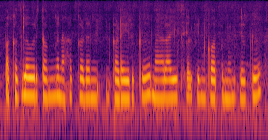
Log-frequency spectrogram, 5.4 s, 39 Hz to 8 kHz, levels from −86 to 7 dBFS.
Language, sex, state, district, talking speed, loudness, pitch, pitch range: Tamil, female, Tamil Nadu, Kanyakumari, 125 wpm, -16 LUFS, 195 Hz, 190-205 Hz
